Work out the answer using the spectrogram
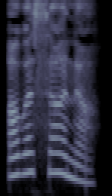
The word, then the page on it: ಅವಸಾನ: kannada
